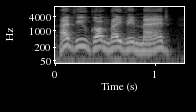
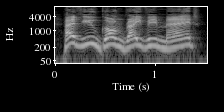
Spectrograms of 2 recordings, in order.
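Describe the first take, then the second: First: Hancock quote. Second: Louder, higher Hancock line; a hint of Tony Hancock; Hancock impression. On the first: Retold or imitated. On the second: Host quotes Hancock's Half Hour, pitched up and louder. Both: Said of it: "Hancock's half hour".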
